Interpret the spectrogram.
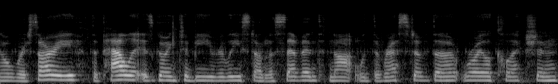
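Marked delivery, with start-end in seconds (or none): none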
